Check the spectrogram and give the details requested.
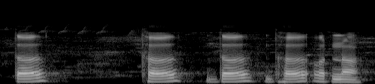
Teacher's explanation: ट वर्ग में देखो त, थ, द, ध और न, ये दांतों की सहायता से बोले जाते हैं, तो इसको हम कहते हैं दंतय। तो देखो बोल के देखते हैं, तो दांतों से जीभ जरूर टकराती है, इसीलिए हम इनको दंतय कहते हैं।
